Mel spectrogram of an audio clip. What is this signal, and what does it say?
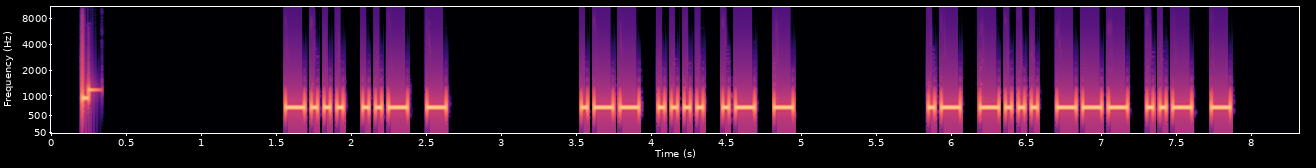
Morse code, heard as a keyed tone, about 28 wpm, 700 Hz. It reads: BUT WHAT ABOUT
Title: 3x Word-Spacing - Sentences from Top 200 Words - 28wpm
